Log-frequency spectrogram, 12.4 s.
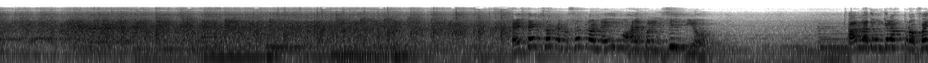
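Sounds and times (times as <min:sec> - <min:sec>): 
audience applause: 0:00.0 - 0:08.1
low sustained musical tones: 0:00.0 - 0:12.2
speech: 0:06.8 - 0:09.6, 0:11.3 - 0:12.3.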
